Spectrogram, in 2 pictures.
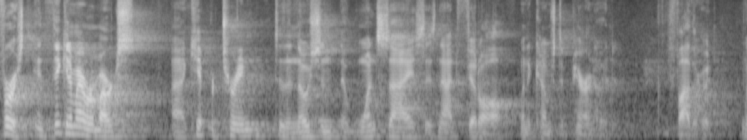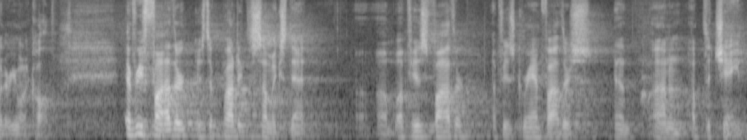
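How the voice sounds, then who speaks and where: A man speaks at a fairly quick pace with ordinary pitch variation and big swings in loudness. There is noticeable background noise and audible room echo. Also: medium pitch for a man. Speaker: award honoree. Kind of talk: award acceptance speech. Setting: stage with audience. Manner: fast; halting.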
